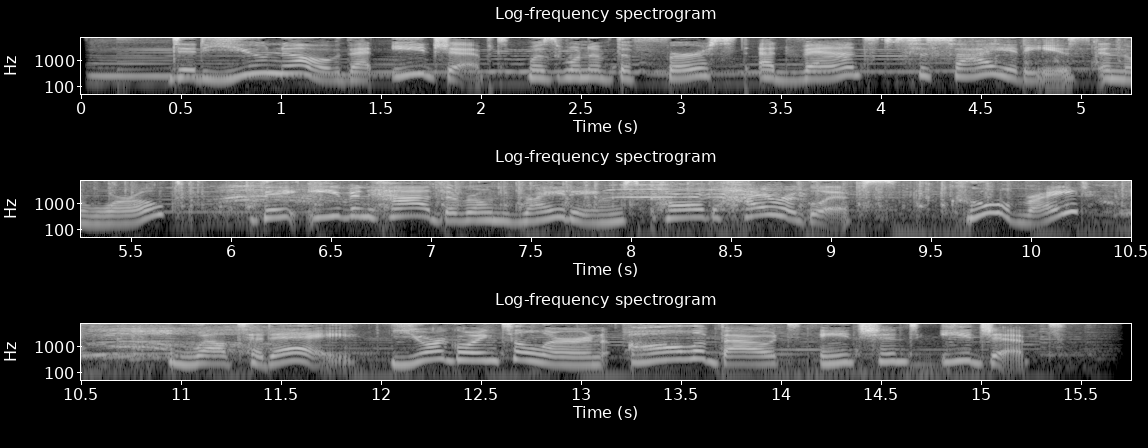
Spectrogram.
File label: K-12 eLearning Kids Learning About History; eLearning Voice Over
